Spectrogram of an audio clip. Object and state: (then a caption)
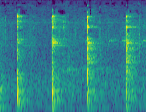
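Hard freshly cast bronze axe head. A newly cast Bronze Age-style bronze axe head, just out of the mould and cooled in water, is tapped four times on the floor. Each tap is a sharp, bright clink with a short ring, and the sound shows how hard the metal is.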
